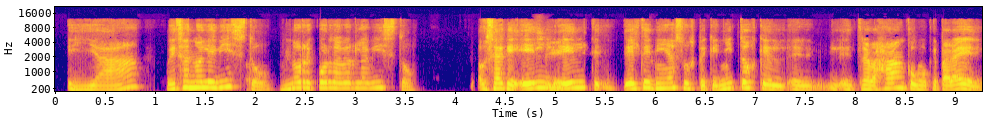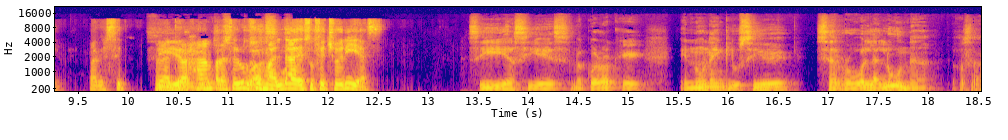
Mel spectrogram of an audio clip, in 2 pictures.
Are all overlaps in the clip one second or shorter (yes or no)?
no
